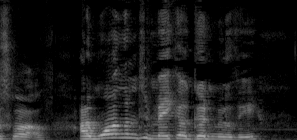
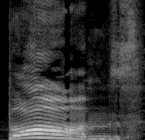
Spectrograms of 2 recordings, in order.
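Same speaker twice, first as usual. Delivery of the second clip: sudden loud mock blast of a word; mock shout; 3 semitones higher, 16 dB louder than usual. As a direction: bark it out like a cartoon villain. Mocking Bane's bomb villainy.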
